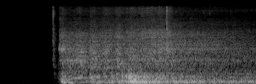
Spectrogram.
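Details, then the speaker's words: Car started at about 10 °C, being checked for an odd starter noise that appears below about 2–3 °C: brief crank that catches at once and settles into a steady run; normal start, noise not reproduced. "non elle n'a pas fait le bruit elle démarre tout à fait normalement il y a pas de souci"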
